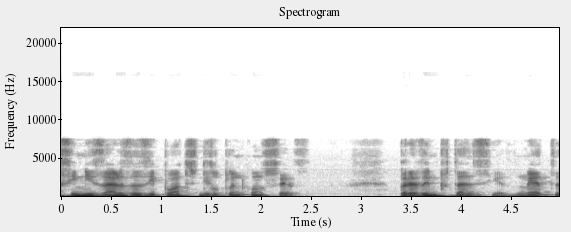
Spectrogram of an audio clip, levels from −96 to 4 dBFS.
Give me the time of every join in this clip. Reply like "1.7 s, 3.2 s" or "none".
1.5 s, 3.6 s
